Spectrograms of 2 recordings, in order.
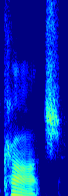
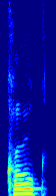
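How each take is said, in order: First: The name ends in a throaty German sound. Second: The name rhymes with the word coke. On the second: "Some people pronounce it who's who has that as a name"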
